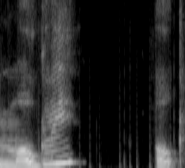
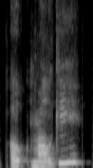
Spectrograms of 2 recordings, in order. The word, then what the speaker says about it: Okmulgee: months after four here we go oak okay Mowgli Oak mug Mulkey Okmulgee man bodies were found shot dismembered and dumped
